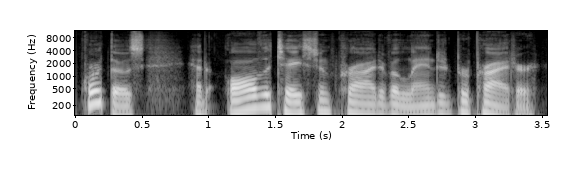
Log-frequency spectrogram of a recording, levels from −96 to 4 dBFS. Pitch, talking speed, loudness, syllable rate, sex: 115 Hz, 185 wpm, -17 LUFS, 5.9 syllables/s, male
